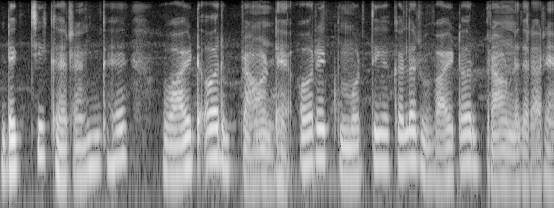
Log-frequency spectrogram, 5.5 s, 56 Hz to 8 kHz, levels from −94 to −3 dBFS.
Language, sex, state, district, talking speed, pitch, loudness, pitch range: Hindi, male, Jharkhand, Ranchi, 215 wpm, 140 Hz, -19 LUFS, 115-165 Hz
